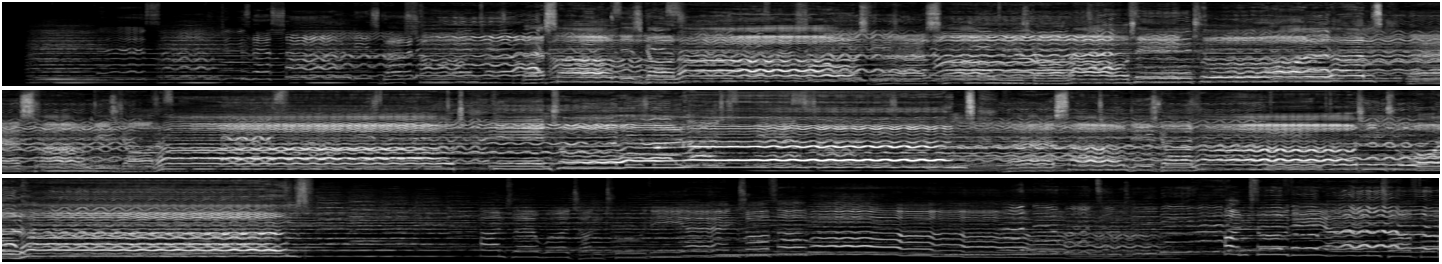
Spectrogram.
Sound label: bass, messiah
